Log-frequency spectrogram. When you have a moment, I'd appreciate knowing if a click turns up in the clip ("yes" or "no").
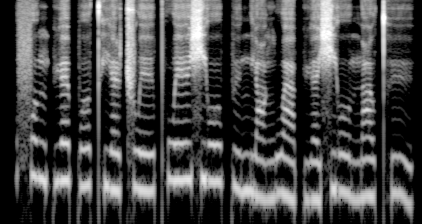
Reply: no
